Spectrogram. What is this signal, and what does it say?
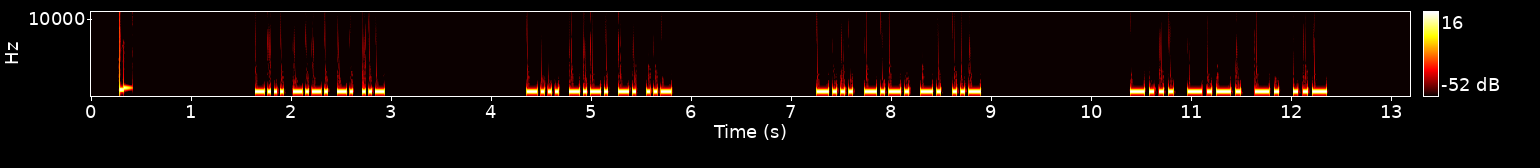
Morse code, heard as a keyed tone, about 32 wpm, 700 Hz. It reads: BCNU BCNU BCNU BCNU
